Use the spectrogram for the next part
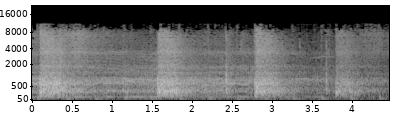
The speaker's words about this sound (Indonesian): Beberapa tembakan dilepaskan di Paris, mengeluarkan asap tajam ke udara, sementara para pengunjuk rasa meluapkan kemarahan mereka terhadap undang-undang keamanan yang akan membatasi publikasi wajah polisi.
